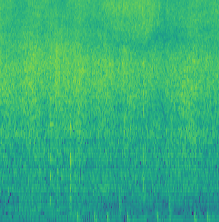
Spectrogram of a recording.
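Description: Steamed vegetables sizzle in a sauté pan while being stirred, a steady close hiss of frying broken by a series of sharp scraping and clacking stir strokes, with no talking.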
